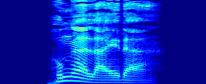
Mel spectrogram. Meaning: starveling
- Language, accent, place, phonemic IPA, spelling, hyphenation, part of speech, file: German, Germany, Berlin, /ˈhʊŋɐˌlaɪ̯dɐ/, Hungerleider, Hun‧ger‧lei‧der, noun, De-Hungerleider.ogg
